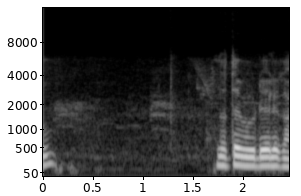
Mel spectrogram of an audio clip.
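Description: A bird's short call, faint, about a second in, between stretches of a man's voice.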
